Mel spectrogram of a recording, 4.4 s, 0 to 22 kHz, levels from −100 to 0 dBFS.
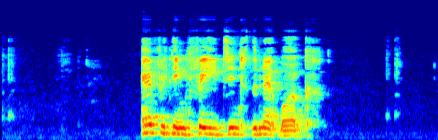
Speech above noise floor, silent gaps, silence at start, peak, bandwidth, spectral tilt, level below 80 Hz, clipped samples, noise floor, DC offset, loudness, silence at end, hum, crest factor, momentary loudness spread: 59 dB; none; 1.4 s; -2 dBFS; 7.8 kHz; -5 dB/octave; -66 dBFS; under 0.1%; -77 dBFS; under 0.1%; -18 LUFS; 1.15 s; none; 20 dB; 10 LU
